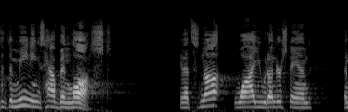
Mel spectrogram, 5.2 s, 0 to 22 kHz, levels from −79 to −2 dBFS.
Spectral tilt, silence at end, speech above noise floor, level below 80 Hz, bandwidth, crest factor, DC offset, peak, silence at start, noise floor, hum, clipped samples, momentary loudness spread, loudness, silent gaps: -3.5 dB/octave; 0 s; 53 dB; -74 dBFS; 12 kHz; 22 dB; under 0.1%; -12 dBFS; 0 s; -85 dBFS; none; under 0.1%; 15 LU; -32 LUFS; none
